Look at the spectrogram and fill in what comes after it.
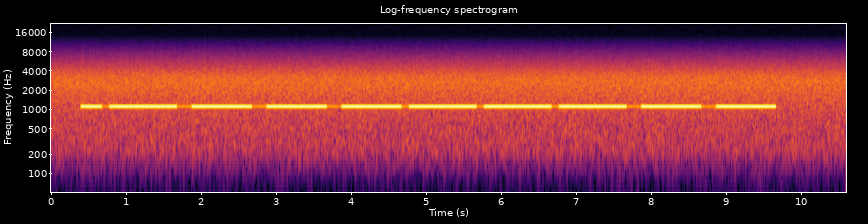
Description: Radio time signal (DCF77), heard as a tone whose level steps once a second, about 1120 Hz, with radio static. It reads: 0 1 1 1 0 0 0 1 1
